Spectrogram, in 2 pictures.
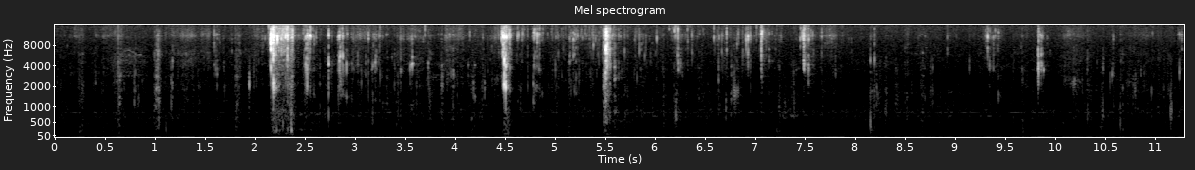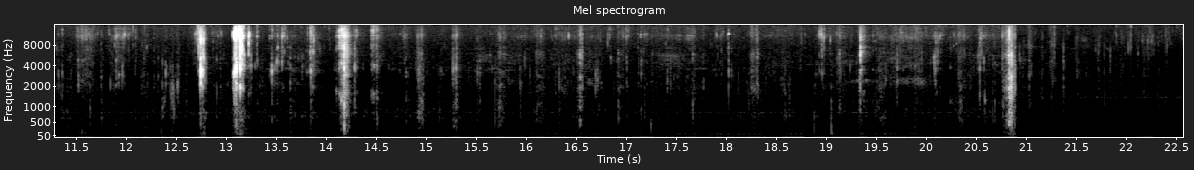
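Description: Quiet eating sounds of a person eating rice and fish curry by hand: soft chewing and crunching with a few sharp mouth clicks scattered through, the loudest just past the middle.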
